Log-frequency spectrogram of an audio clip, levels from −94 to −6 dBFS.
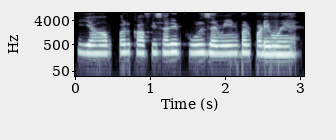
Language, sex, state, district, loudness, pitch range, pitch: Hindi, female, Delhi, New Delhi, -16 LUFS, 235-255 Hz, 245 Hz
